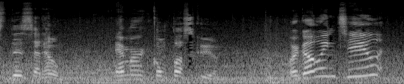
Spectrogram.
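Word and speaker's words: Emmer-Compascuum: Pronounce this at home. Emmer Compascuum. We're going to Emmer Compascuum.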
